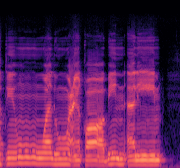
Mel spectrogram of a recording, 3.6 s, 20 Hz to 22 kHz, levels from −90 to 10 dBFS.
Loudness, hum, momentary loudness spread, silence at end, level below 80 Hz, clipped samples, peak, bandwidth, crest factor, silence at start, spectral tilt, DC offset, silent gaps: -18 LUFS; none; 5 LU; 0.3 s; -56 dBFS; under 0.1%; -6 dBFS; 10 kHz; 12 dB; 0 s; -6 dB/octave; under 0.1%; none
